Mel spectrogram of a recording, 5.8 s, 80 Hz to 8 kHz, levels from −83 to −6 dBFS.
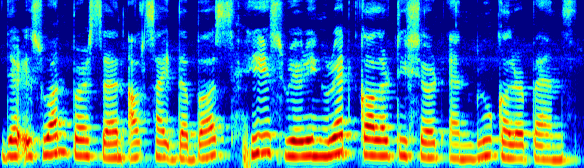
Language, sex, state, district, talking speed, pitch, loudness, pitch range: English, female, Mizoram, Aizawl, 175 wpm, 225 Hz, -17 LUFS, 205-240 Hz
